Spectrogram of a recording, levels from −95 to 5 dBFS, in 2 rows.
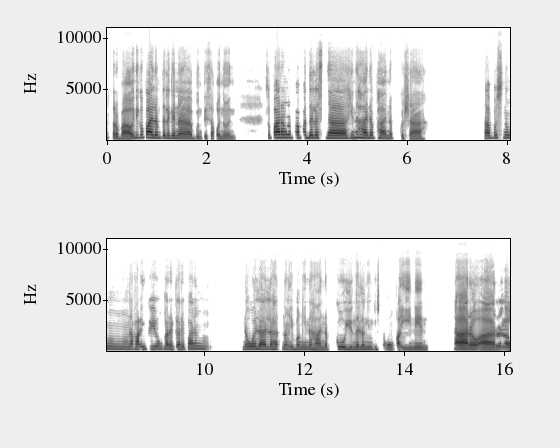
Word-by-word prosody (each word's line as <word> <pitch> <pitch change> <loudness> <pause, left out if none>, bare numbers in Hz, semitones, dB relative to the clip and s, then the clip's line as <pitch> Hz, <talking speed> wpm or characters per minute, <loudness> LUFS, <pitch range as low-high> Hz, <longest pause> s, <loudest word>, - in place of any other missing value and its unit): trabaho 190 -3 +1
hindi 265 +5 -6
ko - - -3
pa 285 - +10
alam 270 -1 0
talaga 240 -2 -2
na 210 -2 0
buntis 200 +1 -13
ako 185 -2 -5
nun, 155 -2 -11 0.6
so 270 - -9
parang 280 +2 +7
napapadalas 270 -1 -1
na 240 -2 +6
hinahanap 260 -1 -1
hanap 215 -4 -2
ko 195 - -10
siya. 160 -2 -6 1.2
Tapos 250 +3 -2
nung 265 -1 -5 0.4
nakain 240 -1 -2
ko - - -16
yung 250 0 -5
kare-kare 230 -1 -3
parang, 255 0 -5 0.7
nawala 240 -1 +1
lahat 235 -1 -2
ng 220 -1 -7
ibang 220 +1 -6
hinahanap 200 -3 -5 0.2
ko 230 -1 0
yun 215 0 -4
nalang 215 +1 -3
yung 215 - -7
gusto 220 0 -14
kong 205 0 -8
kainin, 200 0 -5 0.5
sa 215 -1 +9
araw-araw. 190 -2 +3
225 Hz, 145 wpm, -23 LUFS, 205-255 Hz, 1.2 s, pa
